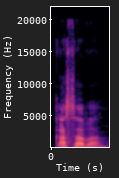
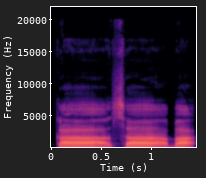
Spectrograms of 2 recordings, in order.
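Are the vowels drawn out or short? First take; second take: short; drawn out. First: The vowels are kept short. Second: The vowels are stretched out long. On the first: The speaker calls it right. "টান দেওয়া যাবে না" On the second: The speaker calls it wrong. "অনেকে এরকম পড়ে, এরকম পড়া যাবে না"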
